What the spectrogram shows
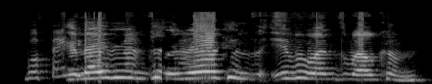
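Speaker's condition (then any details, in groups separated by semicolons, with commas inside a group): Spastic cerebral palsy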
